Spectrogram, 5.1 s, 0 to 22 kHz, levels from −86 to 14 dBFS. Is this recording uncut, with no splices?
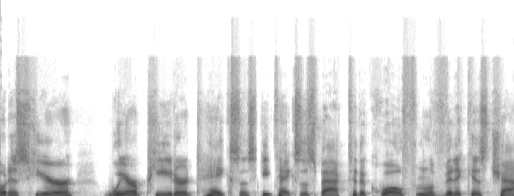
no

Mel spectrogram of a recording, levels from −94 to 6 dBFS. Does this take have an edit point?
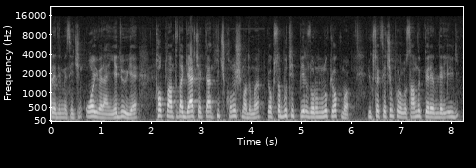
yes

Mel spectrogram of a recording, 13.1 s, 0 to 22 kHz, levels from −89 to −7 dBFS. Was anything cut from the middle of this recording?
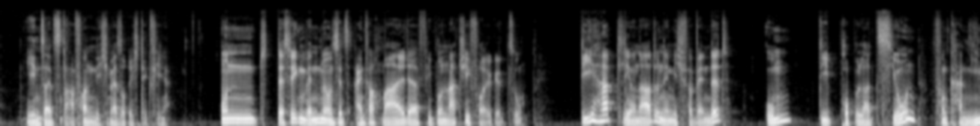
no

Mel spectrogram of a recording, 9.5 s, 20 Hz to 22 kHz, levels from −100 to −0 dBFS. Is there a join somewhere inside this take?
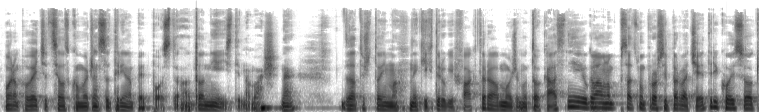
no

